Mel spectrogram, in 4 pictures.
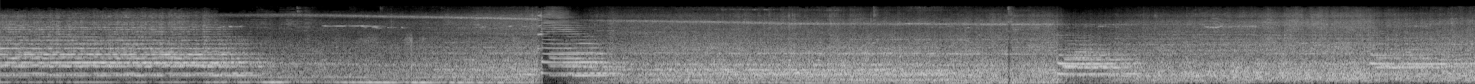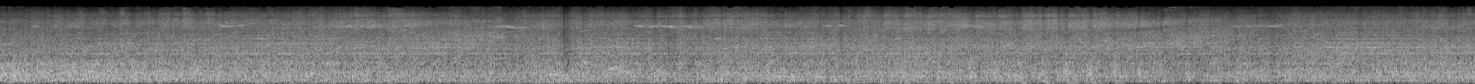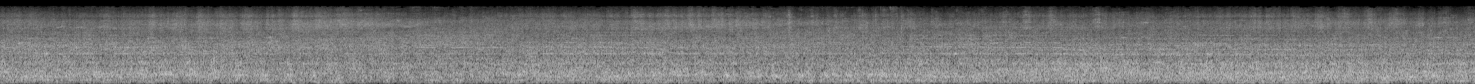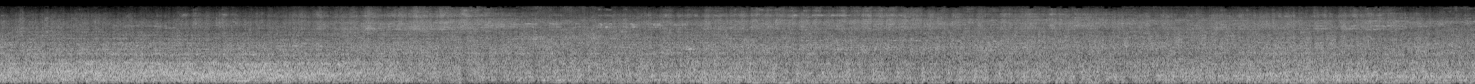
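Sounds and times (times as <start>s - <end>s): steel wheels rumbling on rail: 0.0s - 59.0s
wheel squeal: 2.3s - 5.4s, 6.2s - 11.2s, 12.0s - 12.8s, 16.8s - 18.9s, 19.6s - 20.2s, 20.8s - 22.2s, 27.0s - 27.7s, 48.0s - 52.0s
clickety-clack over rail joints: 6.4s - 59.0s.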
